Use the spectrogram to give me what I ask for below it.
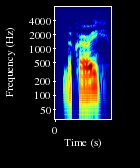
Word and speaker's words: Macquarie: Scotland and then to Australia, both went to Macquarie University, I think it's pronounced, in Sydney.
